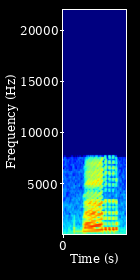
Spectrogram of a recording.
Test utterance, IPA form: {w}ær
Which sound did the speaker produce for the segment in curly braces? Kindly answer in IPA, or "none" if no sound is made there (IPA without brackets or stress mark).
b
